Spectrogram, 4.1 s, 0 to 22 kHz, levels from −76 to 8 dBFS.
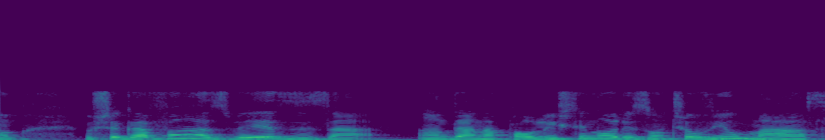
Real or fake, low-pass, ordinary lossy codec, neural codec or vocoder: real; none; none; none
